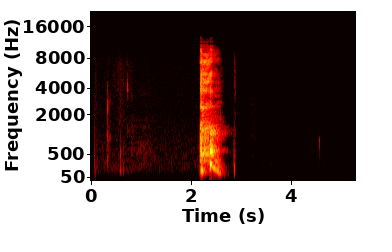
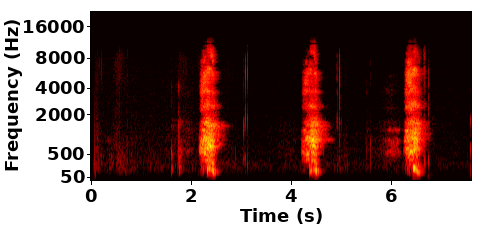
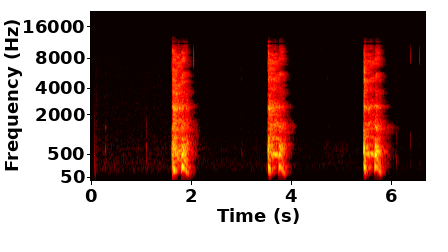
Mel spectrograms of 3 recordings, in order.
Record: {
  "cough_length": "5.3 s",
  "cough_amplitude": 30580,
  "cough_signal_mean_std_ratio": 0.16,
  "exhalation_length": "7.6 s",
  "exhalation_amplitude": 8247,
  "exhalation_signal_mean_std_ratio": 0.29,
  "three_cough_length": "6.7 s",
  "three_cough_amplitude": 11948,
  "three_cough_signal_mean_std_ratio": 0.3,
  "survey_phase": "beta (2021-08-13 to 2022-03-07)",
  "age": "45-64",
  "gender": "Male",
  "wearing_mask": "No",
  "symptom_none": true,
  "smoker_status": "Never smoked",
  "respiratory_condition_asthma": false,
  "respiratory_condition_other": false,
  "recruitment_source": "REACT",
  "submission_delay": "1 day",
  "covid_test_result": "Negative",
  "covid_test_method": "RT-qPCR",
  "influenza_a_test_result": "Negative",
  "influenza_b_test_result": "Negative"
}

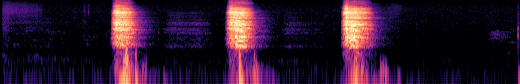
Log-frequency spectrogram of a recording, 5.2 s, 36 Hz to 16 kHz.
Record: {
  "exhalation_length": "5.2 s",
  "exhalation_amplitude": 3889,
  "exhalation_signal_mean_std_ratio": 0.31,
  "survey_phase": "beta (2021-08-13 to 2022-03-07)",
  "age": "18-44",
  "gender": "Male",
  "wearing_mask": "No",
  "symptom_none": true,
  "smoker_status": "Never smoked",
  "respiratory_condition_asthma": false,
  "respiratory_condition_other": false,
  "recruitment_source": "Test and Trace",
  "submission_delay": "0 days",
  "covid_test_result": "Negative",
  "covid_test_method": "LFT"
}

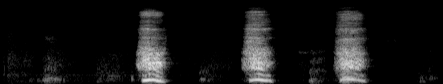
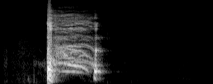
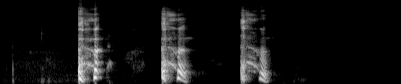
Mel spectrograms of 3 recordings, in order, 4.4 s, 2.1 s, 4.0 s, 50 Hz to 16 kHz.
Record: {
  "exhalation_length": "4.4 s",
  "exhalation_amplitude": 31513,
  "exhalation_signal_mean_std_ratio": 0.33,
  "cough_length": "2.1 s",
  "cough_amplitude": 32768,
  "cough_signal_mean_std_ratio": 0.29,
  "three_cough_length": "4.0 s",
  "three_cough_amplitude": 32767,
  "three_cough_signal_mean_std_ratio": 0.27,
  "survey_phase": "beta (2021-08-13 to 2022-03-07)",
  "age": "18-44",
  "gender": "Female",
  "wearing_mask": "No",
  "symptom_none": true,
  "smoker_status": "Never smoked",
  "respiratory_condition_asthma": false,
  "respiratory_condition_other": false,
  "recruitment_source": "REACT",
  "submission_delay": "1 day",
  "covid_test_result": "Negative",
  "covid_test_method": "RT-qPCR"
}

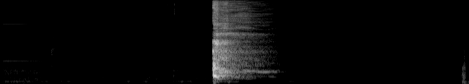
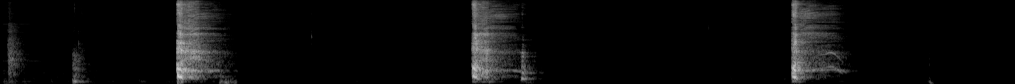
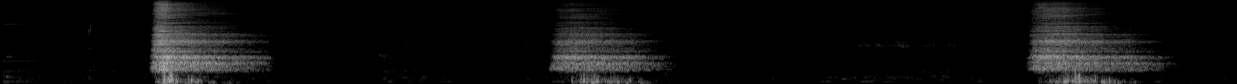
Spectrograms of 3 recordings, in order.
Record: {
  "cough_length": "4.7 s",
  "cough_amplitude": 32768,
  "cough_signal_mean_std_ratio": 0.17,
  "three_cough_length": "10.2 s",
  "three_cough_amplitude": 32766,
  "three_cough_signal_mean_std_ratio": 0.2,
  "exhalation_length": "12.4 s",
  "exhalation_amplitude": 14856,
  "exhalation_signal_mean_std_ratio": 0.37,
  "survey_phase": "beta (2021-08-13 to 2022-03-07)",
  "age": "45-64",
  "gender": "Female",
  "wearing_mask": "No",
  "symptom_none": true,
  "smoker_status": "Never smoked",
  "respiratory_condition_asthma": false,
  "respiratory_condition_other": false,
  "recruitment_source": "REACT",
  "submission_delay": "1 day",
  "covid_test_result": "Negative",
  "covid_test_method": "RT-qPCR",
  "influenza_a_test_result": "Negative",
  "influenza_b_test_result": "Negative"
}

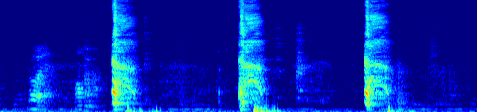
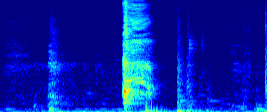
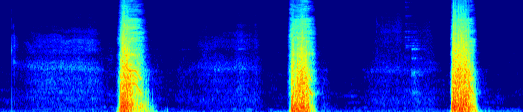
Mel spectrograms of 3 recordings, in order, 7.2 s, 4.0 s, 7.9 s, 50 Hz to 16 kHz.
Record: {
  "three_cough_length": "7.2 s",
  "three_cough_amplitude": 12513,
  "three_cough_signal_mean_std_ratio": 0.31,
  "cough_length": "4.0 s",
  "cough_amplitude": 16802,
  "cough_signal_mean_std_ratio": 0.3,
  "exhalation_length": "7.9 s",
  "exhalation_amplitude": 32768,
  "exhalation_signal_mean_std_ratio": 0.3,
  "survey_phase": "alpha (2021-03-01 to 2021-08-12)",
  "age": "18-44",
  "gender": "Female",
  "wearing_mask": "No",
  "symptom_none": true,
  "smoker_status": "Current smoker (1 to 10 cigarettes per day)",
  "respiratory_condition_asthma": false,
  "respiratory_condition_other": false,
  "recruitment_source": "REACT",
  "submission_delay": "2 days",
  "covid_test_result": "Negative",
  "covid_test_method": "RT-qPCR"
}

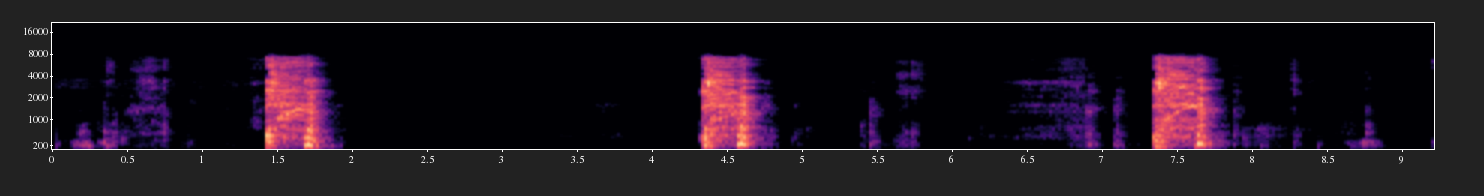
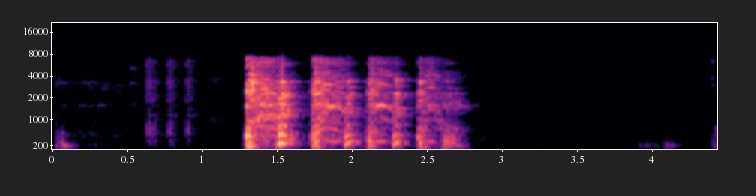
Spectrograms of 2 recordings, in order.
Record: {
  "three_cough_length": "9.2 s",
  "three_cough_amplitude": 32768,
  "three_cough_signal_mean_std_ratio": 0.26,
  "cough_length": "4.4 s",
  "cough_amplitude": 32768,
  "cough_signal_mean_std_ratio": 0.33,
  "survey_phase": "beta (2021-08-13 to 2022-03-07)",
  "age": "45-64",
  "gender": "Male",
  "wearing_mask": "No",
  "symptom_none": true,
  "smoker_status": "Never smoked",
  "respiratory_condition_asthma": false,
  "respiratory_condition_other": false,
  "recruitment_source": "REACT",
  "submission_delay": "1 day",
  "covid_test_result": "Negative",
  "covid_test_method": "RT-qPCR",
  "influenza_a_test_result": "Negative",
  "influenza_b_test_result": "Negative"
}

